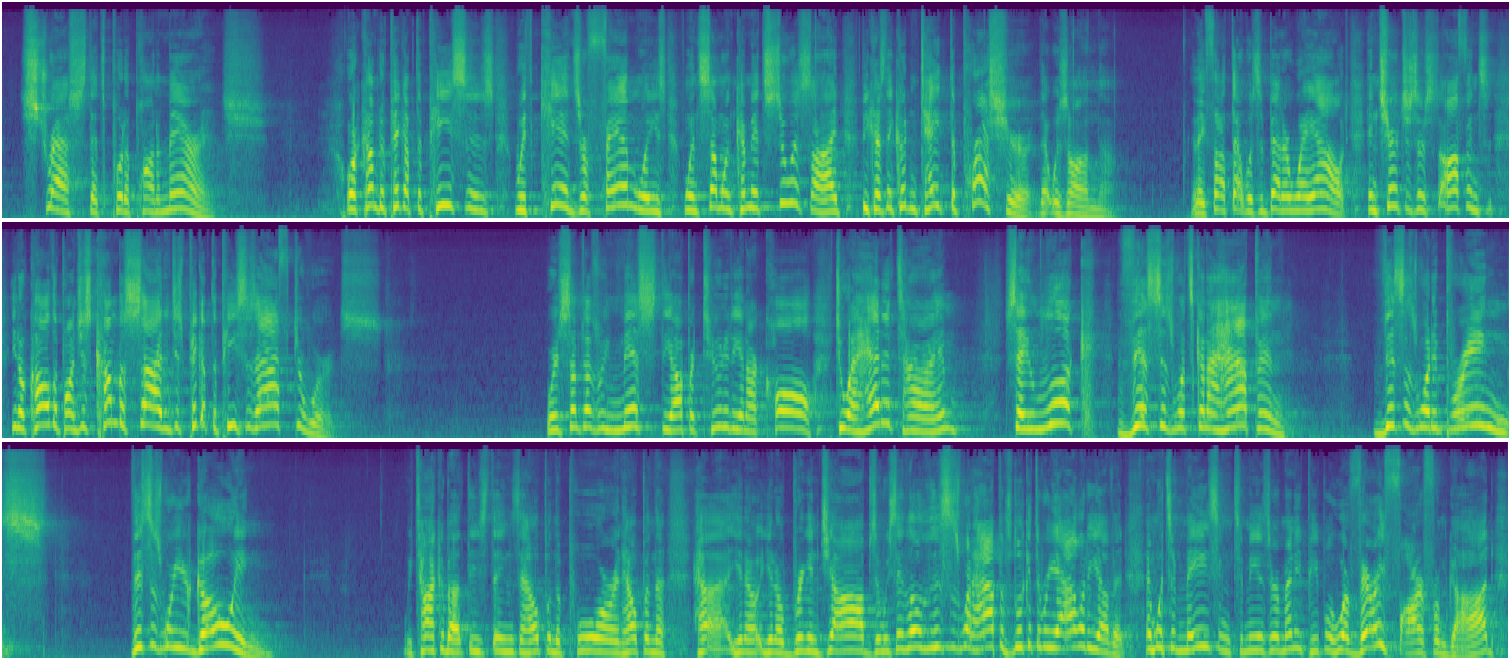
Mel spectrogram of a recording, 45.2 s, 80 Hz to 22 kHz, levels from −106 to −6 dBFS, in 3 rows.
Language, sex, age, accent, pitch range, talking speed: English, male, 40-59, American, 215-295 Hz, 180 wpm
